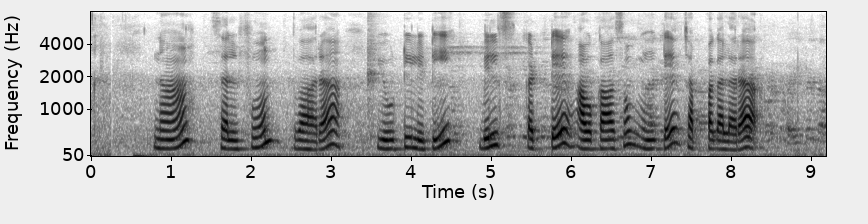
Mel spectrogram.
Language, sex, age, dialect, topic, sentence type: Telugu, female, 41-45, Utterandhra, banking, question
